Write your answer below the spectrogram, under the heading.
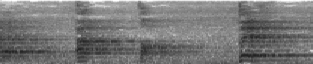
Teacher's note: وأنا أقلقل القاف لأن من صفاتها القلقلة الاهتزاز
